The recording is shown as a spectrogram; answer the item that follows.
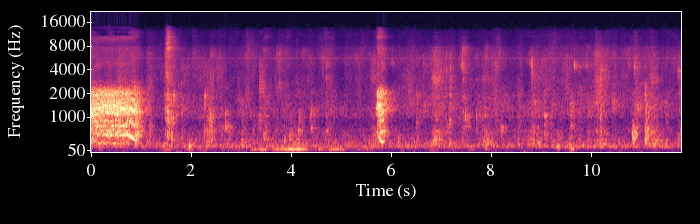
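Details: Newborn Labrador Retriever puppies, born May 24, 2021, in a litter of seven with their mother Belle, on an indoor live puppy cam on June 3. A loud, harmonic squealing whimper lasts about a second, then quiet rustling and faint shuffling follow.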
